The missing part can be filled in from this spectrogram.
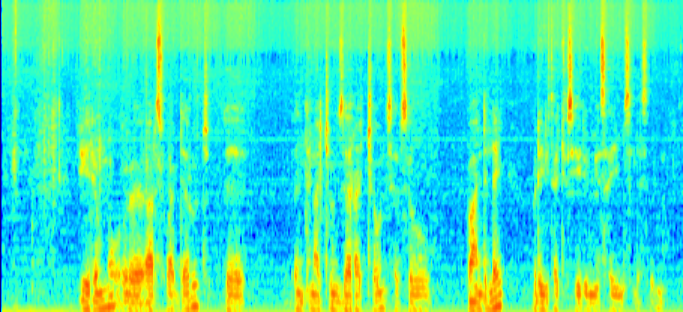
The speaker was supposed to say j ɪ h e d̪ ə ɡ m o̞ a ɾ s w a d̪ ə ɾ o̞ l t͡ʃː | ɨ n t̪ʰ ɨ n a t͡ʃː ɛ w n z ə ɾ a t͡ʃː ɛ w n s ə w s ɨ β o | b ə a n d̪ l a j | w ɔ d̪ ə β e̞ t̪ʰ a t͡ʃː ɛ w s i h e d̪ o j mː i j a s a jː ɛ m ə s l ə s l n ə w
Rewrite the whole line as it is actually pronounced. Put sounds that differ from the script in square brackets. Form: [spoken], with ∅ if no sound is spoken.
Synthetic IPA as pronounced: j ɪ h e d̪ ə ɡ m o̞ a ɾ s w a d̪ ə ɾ o̞ [∅] t͡ʃː | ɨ n t̪ʰ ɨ n a t͡ʃː ɛ w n z ə ɾ a t͡ʃː ɛ w n s ə [β] s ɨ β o | b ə a n d̪ l a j | w ɔ d̪ ə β e̞ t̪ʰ a t͡ʃː ɛ w s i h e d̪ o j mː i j a s a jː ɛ m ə s l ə s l n ə w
